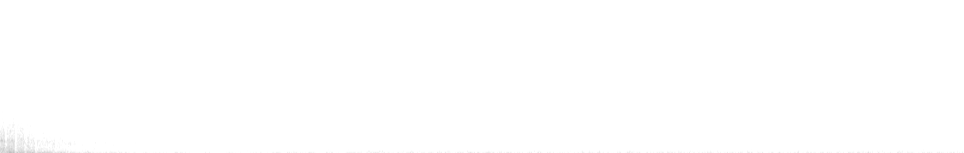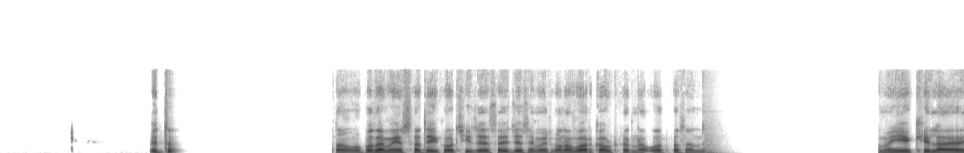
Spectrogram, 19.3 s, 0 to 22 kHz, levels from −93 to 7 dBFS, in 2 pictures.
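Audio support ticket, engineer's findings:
Long network dropout, 11.33–12.97 s and 16.67–18.46 s. Audio stops for about 1.6 s and 1.75 s. Last sound is stretched into a fading buzz, then near-silence for roughly 1.5 s and 1.4 s. Playback resumes later with the gap content gone. Likely cause: packet loss on the WebRTC call path, with the jitter buffer concealing and then giving up. Opus coding noise and an 8 kHz top end are present.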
